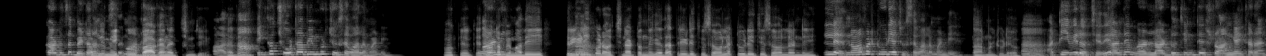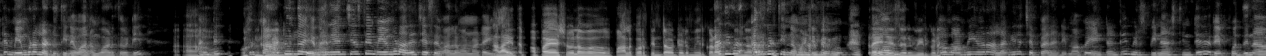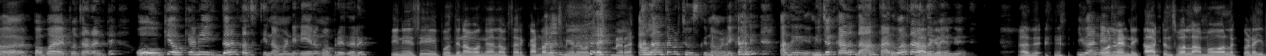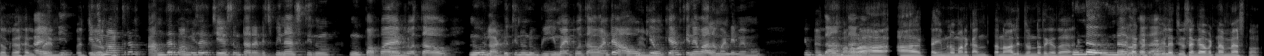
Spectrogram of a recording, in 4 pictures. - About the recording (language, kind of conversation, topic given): Telugu, podcast, చిన్నప్పుడు పాత కార్టూన్లు చూడటం మీకు ఎలాంటి జ్ఞాపకాలను గుర్తు చేస్తుంది?
- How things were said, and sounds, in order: in English: "త్రీడి"; in English: "త్రీడి"; in English: "టుడి"; in English: "నార్మల్ టుడియే"; in English: "నార్మల్ టు డి"; in English: "స్ట్రాంగ్"; chuckle; in English: "కార్టూన్‌లో"; chuckle; giggle; chuckle; in English: "ట్రై"; in English: "మమ్మీ"; in English: "స్పినాచ్"; other background noise; chuckle; chuckle; chuckle; in English: "కార్టూన్స్"; in English: "స్పినాచ్"; unintelligible speech; in English: "నాలెడ్జ్"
